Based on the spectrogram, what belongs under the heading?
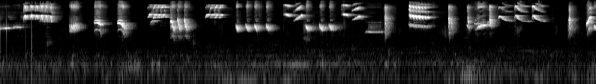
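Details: Ashy tailorbird (tledekan, sulingan gunung) delivering nonstop nagen ngerol song: a dense run of thin high chirps, trills and sweeping whistles with only the shortest gaps over twelve seconds.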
